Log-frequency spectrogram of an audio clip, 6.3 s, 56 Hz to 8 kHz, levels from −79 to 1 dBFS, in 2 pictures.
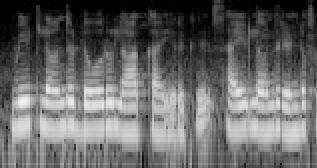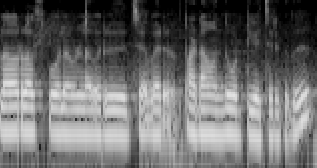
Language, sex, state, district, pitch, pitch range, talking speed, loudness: Tamil, female, Tamil Nadu, Kanyakumari, 170 Hz, 160-185 Hz, 170 wpm, -15 LUFS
